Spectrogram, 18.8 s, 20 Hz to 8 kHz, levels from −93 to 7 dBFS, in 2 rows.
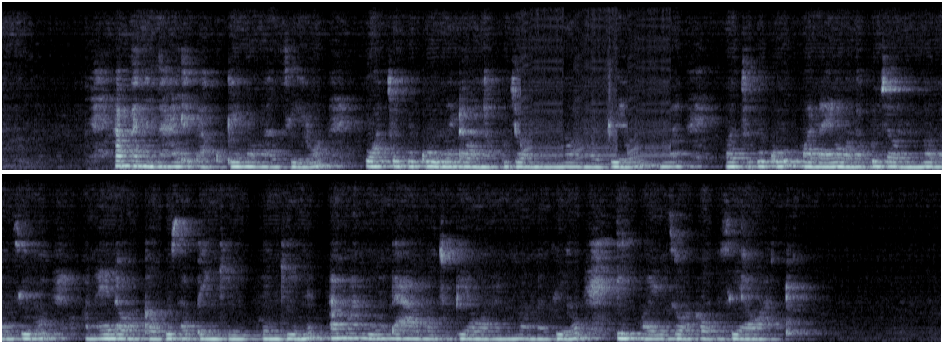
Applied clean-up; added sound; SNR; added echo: neural separator model SepFormer DNS4.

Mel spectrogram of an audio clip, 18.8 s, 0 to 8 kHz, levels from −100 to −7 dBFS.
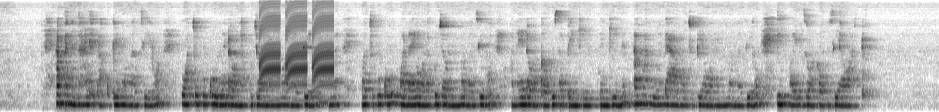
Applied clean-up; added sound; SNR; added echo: none; Alarm; 2 dB; reverberation time 0.7 s.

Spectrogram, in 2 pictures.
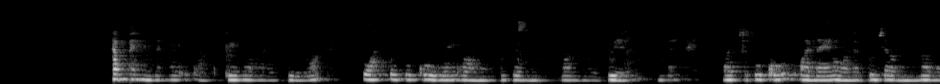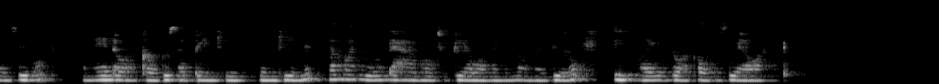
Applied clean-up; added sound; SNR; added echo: neural mask model DeepFilterNet 3.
